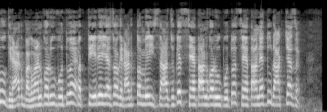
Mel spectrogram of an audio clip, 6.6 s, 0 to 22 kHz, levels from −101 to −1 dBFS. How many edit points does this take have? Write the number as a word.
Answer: one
